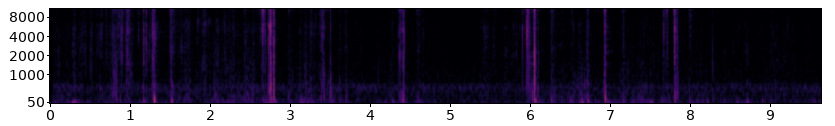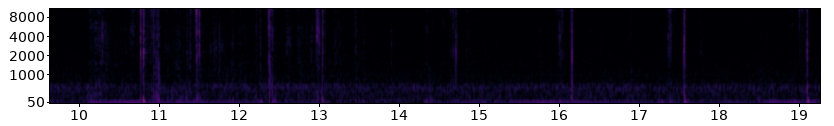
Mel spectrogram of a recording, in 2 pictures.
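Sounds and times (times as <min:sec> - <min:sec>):
mint leaves tearing: 0:00.3 - 0:04.7, 0:05.5 - 0:08.2, 0:10.3 - 0:13.2, 0:15.9 - 0:16.2.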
